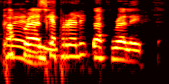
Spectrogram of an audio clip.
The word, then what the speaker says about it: Schiaparelli: Schiaparelli.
